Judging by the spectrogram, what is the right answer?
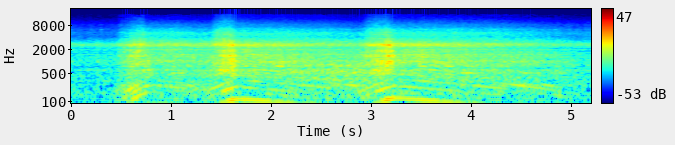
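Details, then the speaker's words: Junkyard axle-back muffler just installed: engine cranked, three quick throttle blips dying back to a soft idle, muted smooth note with no drone or rasp; quiet, normal exhaust. "That was excellent. You can barely hear it running."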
